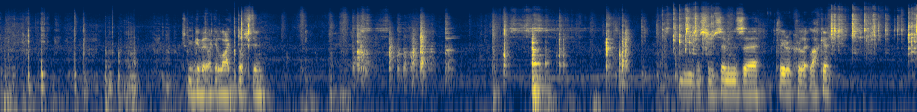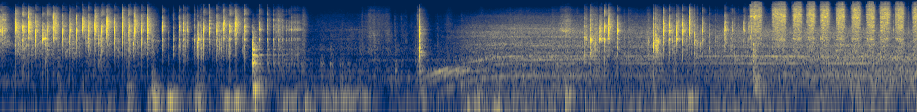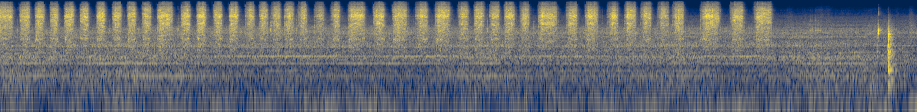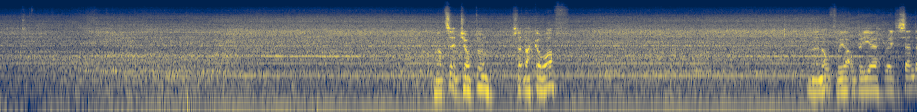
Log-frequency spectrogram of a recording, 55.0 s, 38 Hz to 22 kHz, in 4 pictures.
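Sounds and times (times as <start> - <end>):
aerosol can rattling and hissing: 12.8 - 17.5, 22.6 - 39.2
motor running with fast ticking: 24.3 - 39.2.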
